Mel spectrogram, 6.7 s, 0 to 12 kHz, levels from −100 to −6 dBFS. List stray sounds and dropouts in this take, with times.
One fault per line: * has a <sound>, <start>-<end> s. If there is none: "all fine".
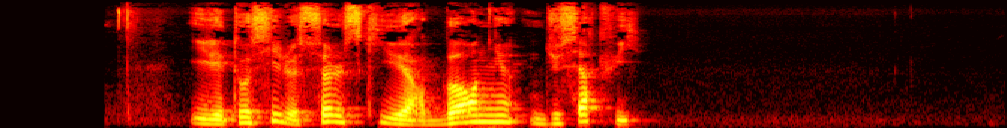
all fine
